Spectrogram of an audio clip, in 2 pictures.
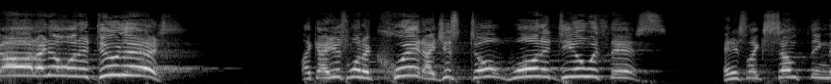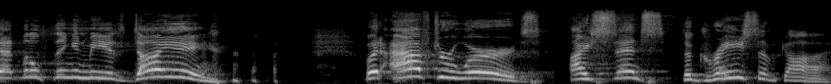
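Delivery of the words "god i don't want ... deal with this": shouted, very high, very loud cry. Speaker recalls crushing times in life, retelling crying out to God. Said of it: "where I'm crying out".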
